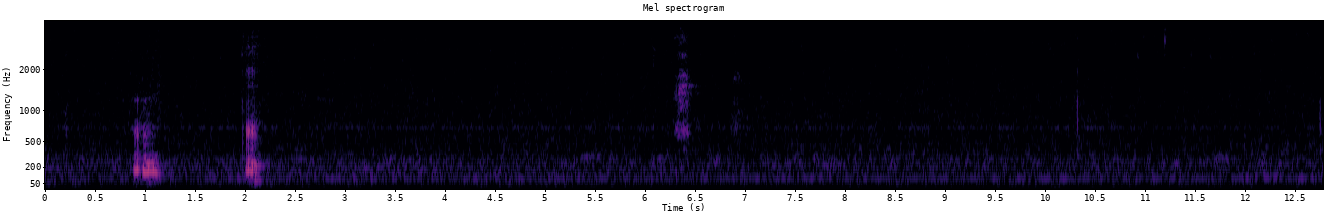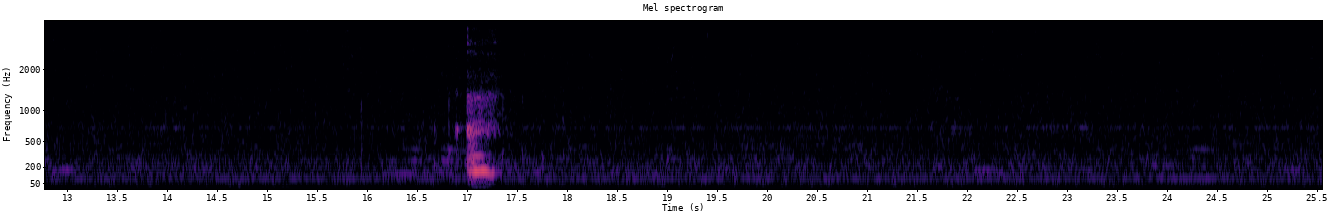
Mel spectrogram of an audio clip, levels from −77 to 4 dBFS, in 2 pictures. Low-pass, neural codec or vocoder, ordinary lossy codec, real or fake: 3.6 kHz; none; none; real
